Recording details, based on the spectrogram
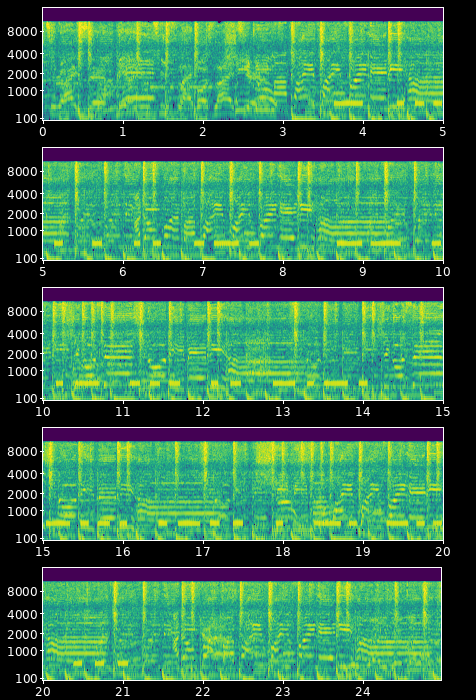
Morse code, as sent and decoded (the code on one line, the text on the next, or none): - .... . .. .-. / -- ..- ... .. -.-. / -... .-.. . -. -.. ...
THEIR MUSIC BLENDS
